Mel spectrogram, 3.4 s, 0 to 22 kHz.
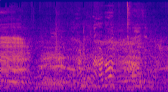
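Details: At Aftabganj market in Dinajpur, 31 March, Sahiwal bull calves low amid the bustle. Wavering, harmonic moos rise and fall early and again near the middle, with chatter and crowd noise running underneath throughout.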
